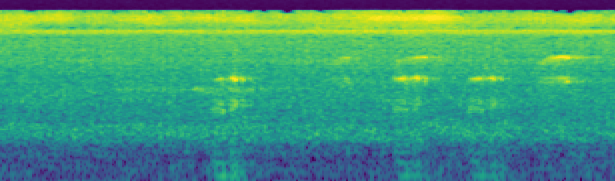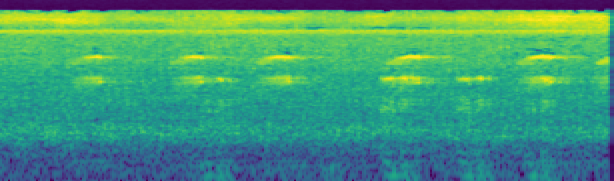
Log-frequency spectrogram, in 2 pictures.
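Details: Several frogs giving short, bright croaking notes, repeated irregularly in clusters, against a constant high-pitched background hiss.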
